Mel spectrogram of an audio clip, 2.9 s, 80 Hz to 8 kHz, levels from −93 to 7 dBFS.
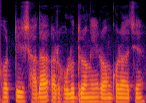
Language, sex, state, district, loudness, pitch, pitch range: Bengali, male, West Bengal, Alipurduar, -17 LUFS, 120 Hz, 115-125 Hz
